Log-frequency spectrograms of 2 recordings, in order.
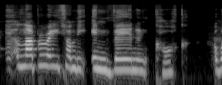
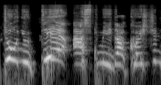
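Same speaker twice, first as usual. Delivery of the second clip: raised, laughing indignation; angry tirade; 6 semitones higher than usual. Real, not acted. Woman snapping back at the host over the joke, heated. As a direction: tear into him with mock outrage. Heated panel quarrel, shouting.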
